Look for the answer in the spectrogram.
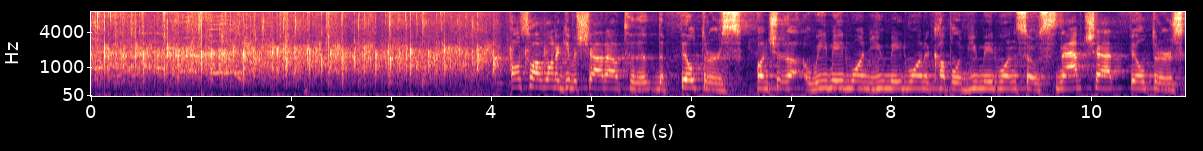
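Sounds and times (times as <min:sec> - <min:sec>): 
round of applause: 0:00.0 - 0:04.7
speech: 0:04.3 - 0:10.9.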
